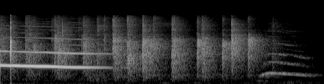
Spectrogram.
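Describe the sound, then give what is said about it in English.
Scattered clapping welcomes a comedian to a call-in set at a comedy show: after a held electronic tone, a handful of separate sharp claps follow in an uneven run, fairly faint and alone. “Everybody put your hands together right now for Tori Ward.”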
